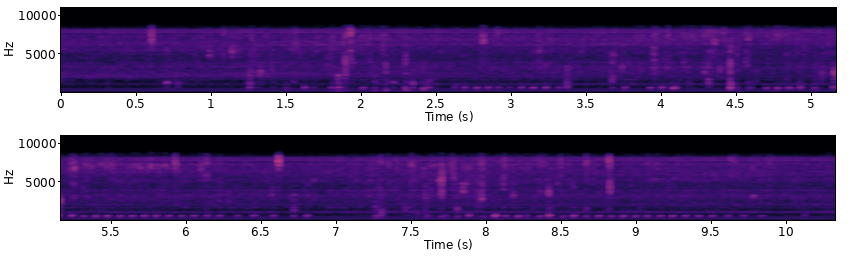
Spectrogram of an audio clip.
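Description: Hydrogen-oxygen (HHO) gas from an electrolysis dry cell bubbling out of a plastic tube held under water in a bucket. It makes a rapid run of small bubbling pops, about ten a second, that starts about two seconds in and breaks off briefly about two-thirds of the way through. A steady electrical hum runs underneath.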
